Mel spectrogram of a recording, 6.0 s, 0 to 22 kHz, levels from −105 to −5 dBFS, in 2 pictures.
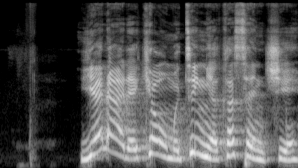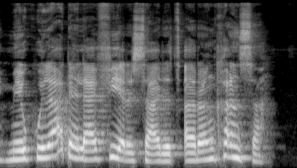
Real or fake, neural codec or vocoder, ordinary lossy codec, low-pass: real; none; none; none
